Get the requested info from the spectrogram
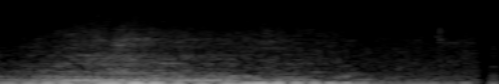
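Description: A low rumbling noise over a steady low hum, swelling and then fading away over about two seconds.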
